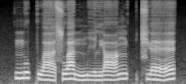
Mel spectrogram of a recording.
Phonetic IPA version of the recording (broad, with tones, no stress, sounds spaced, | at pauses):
n̪ u˥ k w ä˨˩ s w a˥˩ n m i˨˩ l j ɑ˧˥ ŋ | t͡ɕ ɥ ɛ˨˩˦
